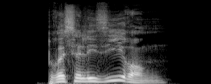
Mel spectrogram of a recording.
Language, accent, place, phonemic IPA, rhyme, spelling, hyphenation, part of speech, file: German, Germany, Berlin, /ˌbʁʏsəliˈziːʁʊŋ/, -iːʁʊŋ, Brüsselisierung, Brüs‧se‧li‧sie‧rung, noun, De-Brüsselisierung.ogg
- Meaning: brusselization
